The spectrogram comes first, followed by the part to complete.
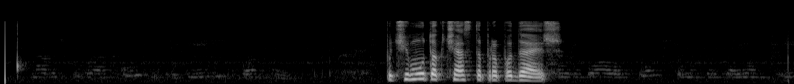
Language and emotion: Russian, angry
